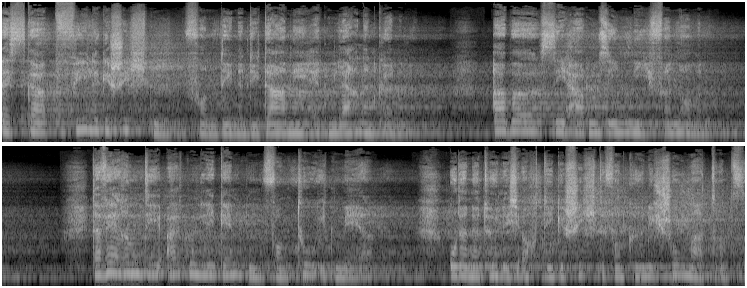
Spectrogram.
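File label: Yeesha Speech german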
